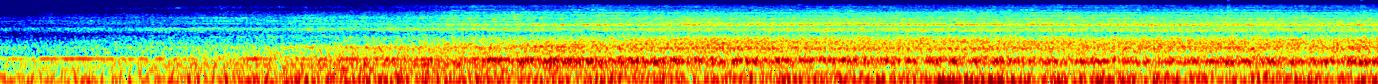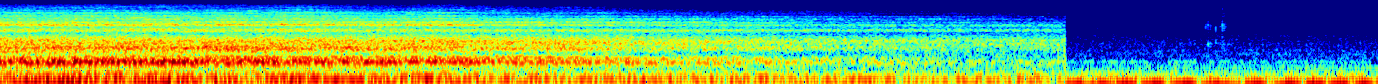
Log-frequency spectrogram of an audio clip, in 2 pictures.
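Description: Passenger train of SNCF Corail coaches passing on the line: the steady rush of wheels on rail builds over a few seconds, holds loud, then fades as the train draws away. Near the end it cuts abruptly to a low fluttering rumble.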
